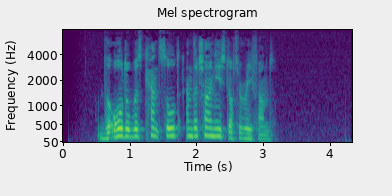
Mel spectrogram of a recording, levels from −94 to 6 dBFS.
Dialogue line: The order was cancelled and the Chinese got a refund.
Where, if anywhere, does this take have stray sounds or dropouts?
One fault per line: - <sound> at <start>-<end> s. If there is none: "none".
none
